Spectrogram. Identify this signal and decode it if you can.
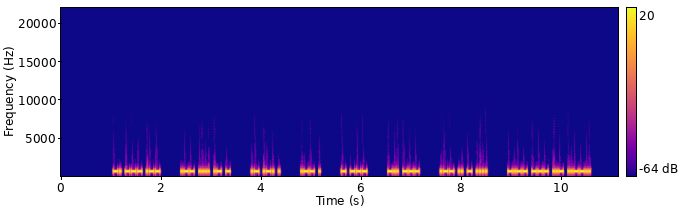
Morse code, heard as a keyed tone, about 37 wpm, 700 Hz. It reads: NOW WHAT ARE WE TO DO WITH YOU?
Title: 2x Word-Spacing - Sentences from Top 100 Words - 40wpm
